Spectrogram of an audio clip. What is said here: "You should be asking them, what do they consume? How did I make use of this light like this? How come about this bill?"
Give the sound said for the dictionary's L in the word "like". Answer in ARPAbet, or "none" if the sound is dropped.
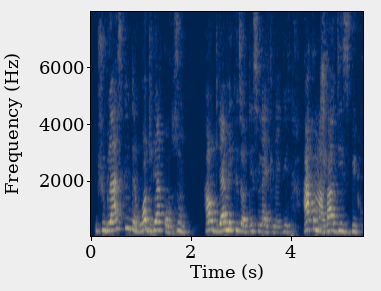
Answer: L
